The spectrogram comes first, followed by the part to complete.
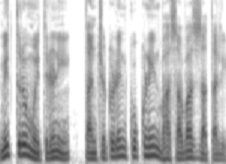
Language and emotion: Goan Konkani, neutral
